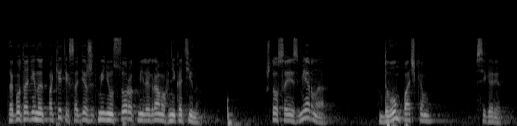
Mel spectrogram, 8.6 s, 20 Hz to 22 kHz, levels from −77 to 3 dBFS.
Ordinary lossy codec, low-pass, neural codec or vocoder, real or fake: none; 7.2 kHz; none; real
